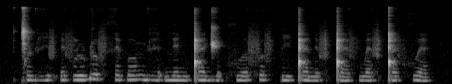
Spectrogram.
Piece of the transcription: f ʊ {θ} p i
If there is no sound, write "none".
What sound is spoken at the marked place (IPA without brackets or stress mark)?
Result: f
